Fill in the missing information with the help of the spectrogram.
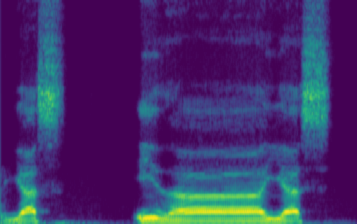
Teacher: سین حروف صفیریہ میں سے ہے، اس میں سیٹی کی آواز آئے گی.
